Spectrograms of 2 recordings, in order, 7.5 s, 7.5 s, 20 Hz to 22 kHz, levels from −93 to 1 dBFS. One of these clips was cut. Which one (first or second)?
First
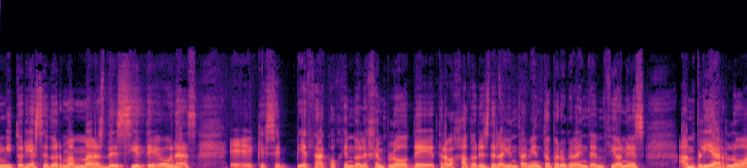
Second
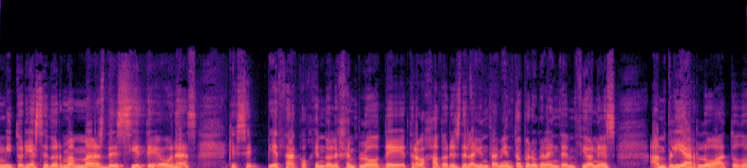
second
